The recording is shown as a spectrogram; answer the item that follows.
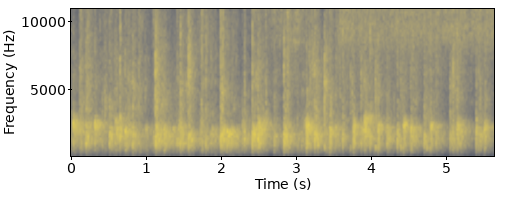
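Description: A church congregation applauding with steady, loud clapping and scattered cheers across a worship service, a dense rhythmic wash that persists throughout without a break.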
